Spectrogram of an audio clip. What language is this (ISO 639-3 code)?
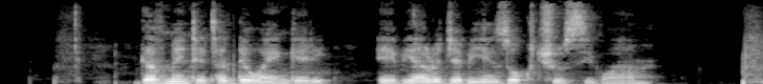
lug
